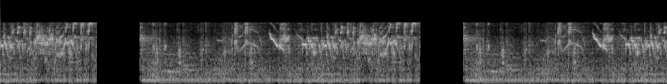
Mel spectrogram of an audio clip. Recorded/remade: recorded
